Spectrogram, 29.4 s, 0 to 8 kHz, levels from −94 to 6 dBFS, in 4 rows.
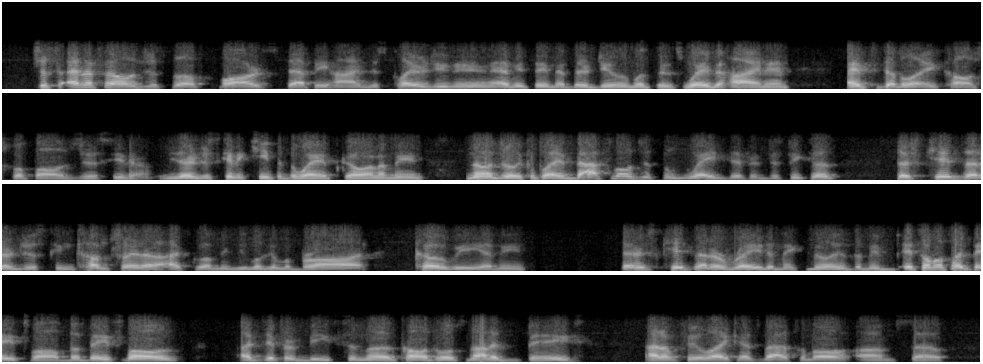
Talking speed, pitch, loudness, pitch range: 220 wpm, 115 Hz, -27 LUFS, 100-130 Hz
